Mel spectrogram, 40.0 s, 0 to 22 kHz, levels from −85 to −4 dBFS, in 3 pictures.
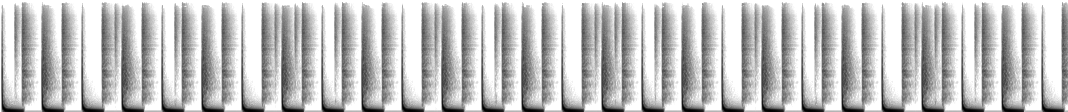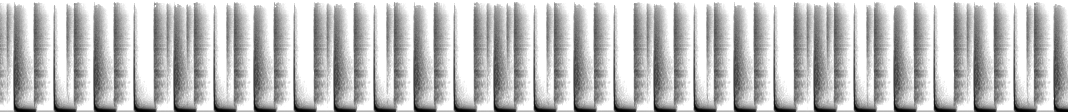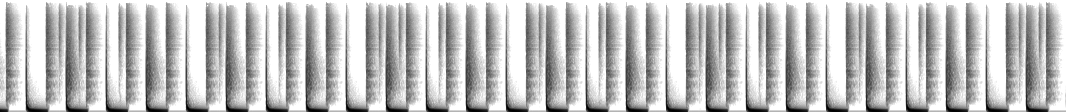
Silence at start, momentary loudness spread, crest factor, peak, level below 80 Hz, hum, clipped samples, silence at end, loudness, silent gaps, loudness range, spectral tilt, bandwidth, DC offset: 0 s; 3 LU; 10 dB; 0 dBFS; -12 dBFS; none; under 0.1%; 0.15 s; -13 LUFS; none; 0 LU; -5 dB/octave; 18.5 kHz; under 0.1%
